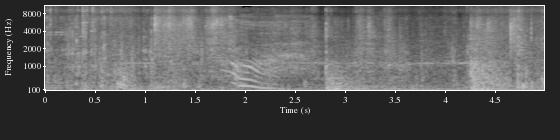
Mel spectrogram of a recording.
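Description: Rusty steel chain clanking and scraping as it is hauled out of a steel dumpster, with trash rustling and a few sharp knocks against metal. A short falling tone comes about two seconds in.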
